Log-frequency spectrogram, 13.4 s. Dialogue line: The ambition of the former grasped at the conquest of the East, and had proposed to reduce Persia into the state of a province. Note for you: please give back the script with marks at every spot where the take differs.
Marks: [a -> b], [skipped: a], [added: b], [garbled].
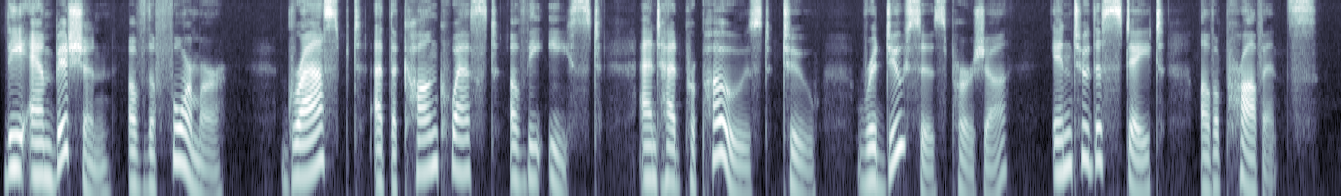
The ambition of the former grasped at the conquest of the East, and had proposed to [reduce -> reduces] Persia into the state of a province.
